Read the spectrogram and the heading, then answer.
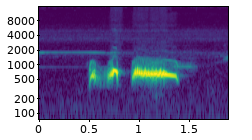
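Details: Decoy spotted dove in the Thúc Lợi Cốt style: two brief, rounded low notes, a short gap, then one long, level coo of about half a second.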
